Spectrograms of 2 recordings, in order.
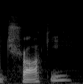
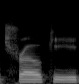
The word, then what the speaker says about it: trochee: It goes stressed, unstressed. Let me look up the pronunciation. Trochee. Okay. A foot consisting of one long or stressed syllable, followed by one unstressed syllable.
